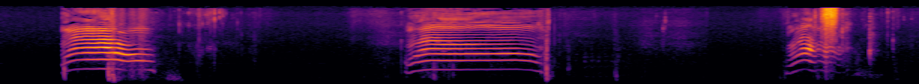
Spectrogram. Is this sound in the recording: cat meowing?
yes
